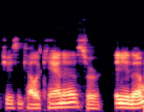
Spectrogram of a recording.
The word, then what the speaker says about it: Calacanis: Calaconis. Calacanis is how I pronounce it.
